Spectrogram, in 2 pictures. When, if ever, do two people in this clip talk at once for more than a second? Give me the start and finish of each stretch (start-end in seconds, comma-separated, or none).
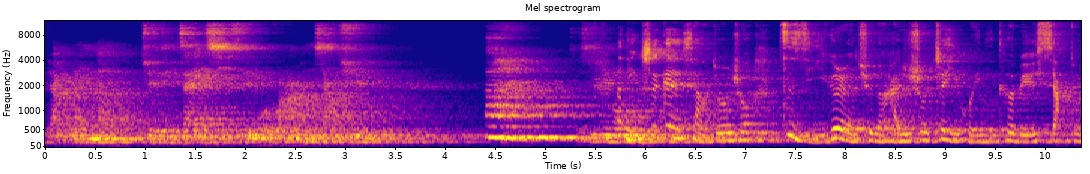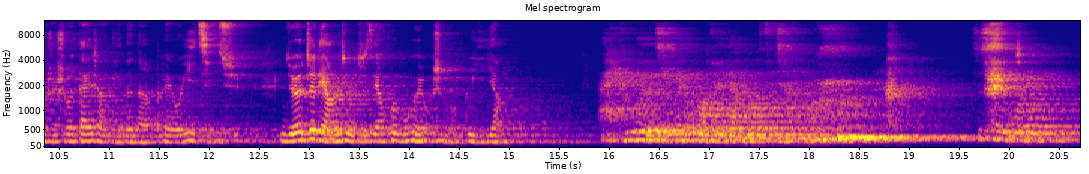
none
